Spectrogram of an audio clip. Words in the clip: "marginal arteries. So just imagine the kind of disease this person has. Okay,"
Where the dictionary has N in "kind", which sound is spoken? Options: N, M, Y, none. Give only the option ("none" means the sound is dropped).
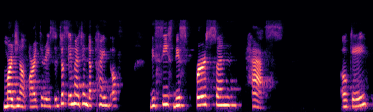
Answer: N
